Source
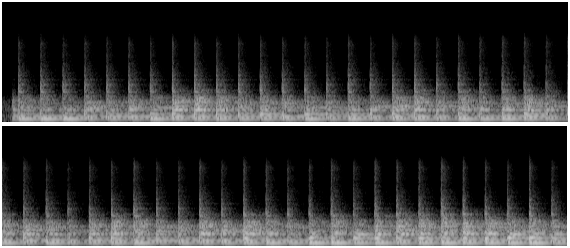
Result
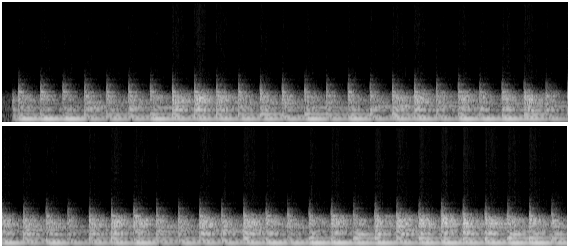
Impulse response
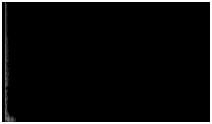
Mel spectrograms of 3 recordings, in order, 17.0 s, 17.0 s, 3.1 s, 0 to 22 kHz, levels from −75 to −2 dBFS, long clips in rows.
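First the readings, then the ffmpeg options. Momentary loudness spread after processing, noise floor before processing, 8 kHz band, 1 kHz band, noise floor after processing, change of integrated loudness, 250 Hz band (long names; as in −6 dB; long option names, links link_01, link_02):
6 LU, −33 dBFS, can't be measured, +11.5 dB, −28 dBFS, +5.0 dB, +2.0 dB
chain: -filter_complex "[0:a]lowpass=frequency=860:width_type=q:width=4.9,acrusher=bits=8:mode=log:mix=0:aa=0.000001,asplit=2[link_01][link_02];[1:a]atrim=start_sample=2205[link_03];[link_02][link_03]afir=irnorm=-1:irlink=0,volume=-12.5dB[link_04];[link_01][link_04]amix=inputs=2:normalize=0"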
